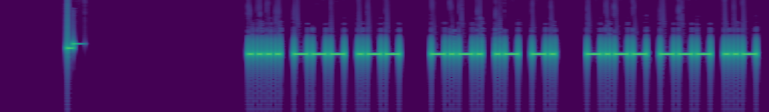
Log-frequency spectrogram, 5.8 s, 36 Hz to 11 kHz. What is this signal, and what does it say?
Morse code, heard as a keyed tone, about 34 wpm, 700 Hz. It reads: HOW CAN YOU
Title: Sentences from Top 100 Words 35wpm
